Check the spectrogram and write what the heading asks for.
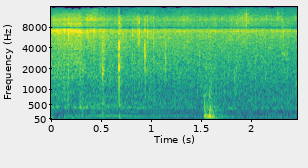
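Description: Rain falling steadily, a soft even hiss with a sharp drop tick about two-thirds of a second in, and a short low sound about a second and a half in.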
